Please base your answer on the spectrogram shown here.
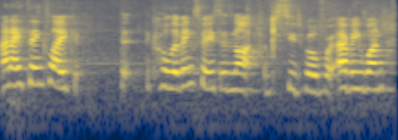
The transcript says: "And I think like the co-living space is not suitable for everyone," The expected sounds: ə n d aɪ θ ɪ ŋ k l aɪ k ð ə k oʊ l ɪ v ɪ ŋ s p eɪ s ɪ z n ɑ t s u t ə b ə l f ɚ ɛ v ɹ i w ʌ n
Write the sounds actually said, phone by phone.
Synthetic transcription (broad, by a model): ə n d aɪ θ ɪ ŋ k l aɪ k ð ə k oʊ l ɪ v ɪ ŋ s p eɪ s ɪ z n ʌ t s u t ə b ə l f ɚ ɛ v ɹ i w ʌ n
